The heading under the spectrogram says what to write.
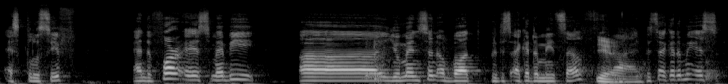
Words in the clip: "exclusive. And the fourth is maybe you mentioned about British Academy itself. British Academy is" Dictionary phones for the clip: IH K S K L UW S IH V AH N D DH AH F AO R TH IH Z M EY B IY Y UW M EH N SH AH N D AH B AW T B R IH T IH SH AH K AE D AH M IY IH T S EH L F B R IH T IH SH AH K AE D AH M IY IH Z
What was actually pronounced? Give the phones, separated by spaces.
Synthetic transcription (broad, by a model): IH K S K L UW S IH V AH N D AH F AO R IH S M EY B IY Y UW M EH N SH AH N AH B AW T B R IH T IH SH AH K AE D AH M IY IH T S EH L F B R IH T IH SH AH K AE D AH M IY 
